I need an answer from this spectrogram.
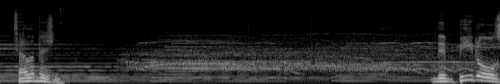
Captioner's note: crowd cheering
